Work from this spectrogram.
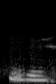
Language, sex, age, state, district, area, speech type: Urdu, female, 30-45, Telangana, Hyderabad, urban, conversation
